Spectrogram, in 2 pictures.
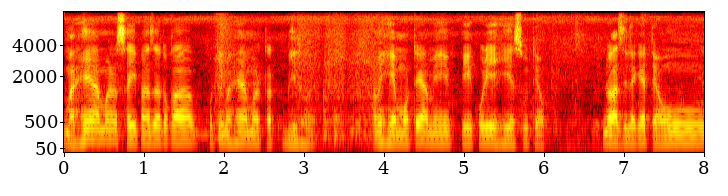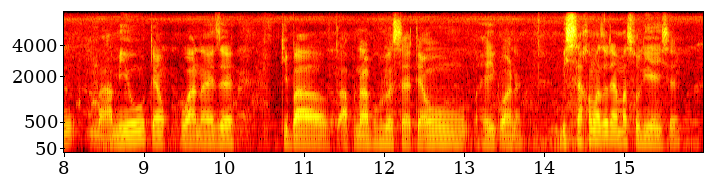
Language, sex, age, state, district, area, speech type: Assamese, male, 45-60, Assam, Lakhimpur, rural, spontaneous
